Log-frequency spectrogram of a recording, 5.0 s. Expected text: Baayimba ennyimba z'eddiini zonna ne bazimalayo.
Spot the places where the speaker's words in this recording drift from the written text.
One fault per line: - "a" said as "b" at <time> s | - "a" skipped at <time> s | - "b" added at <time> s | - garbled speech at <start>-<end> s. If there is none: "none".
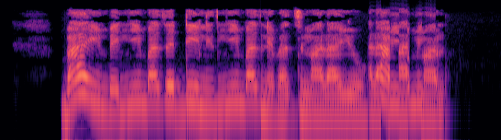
- "zonna" said as "ennyimba" at 2.2 s
- garbled speech at 3.7-4.5 s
